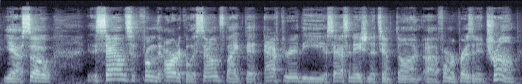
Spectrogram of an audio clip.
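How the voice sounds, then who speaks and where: A man's voice: fairly high pitch, normal speed, fairly bright tone. A man who is a landlord, casually commenting on a news article with lots of fillers, frequent laughs and exasperated opinions. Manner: chatty, laughs often, many fillers like "you know" and "okay". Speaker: landlord and real estate commentator.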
